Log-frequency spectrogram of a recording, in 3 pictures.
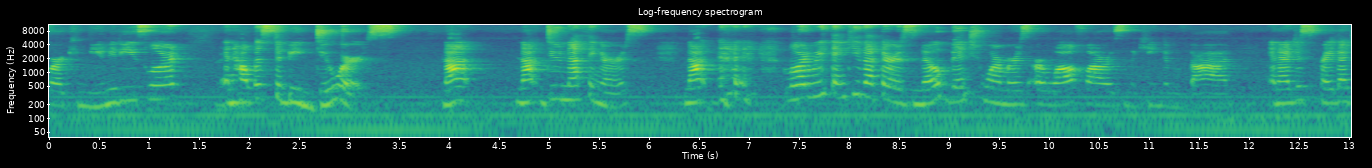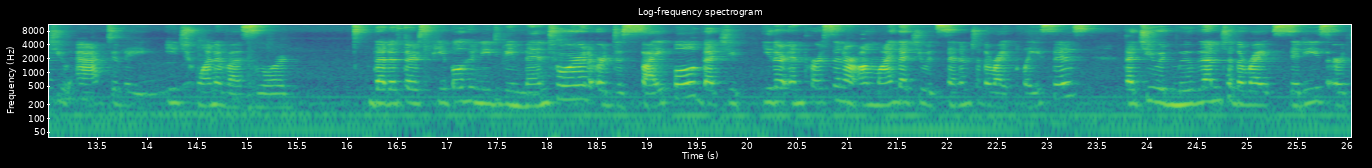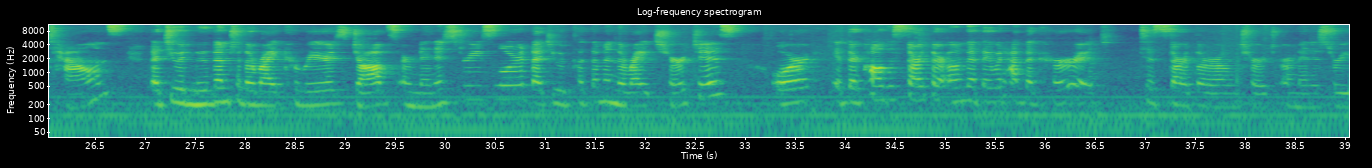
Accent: Ventura County, California, United States; my hometown in Ventura County

